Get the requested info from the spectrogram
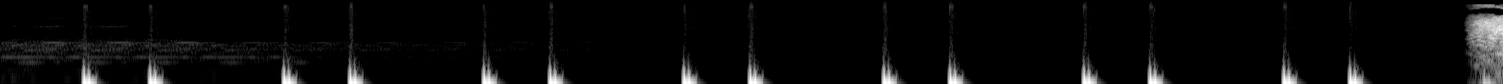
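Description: Heartbeat sound effect: slow, evenly spaced pairs of low thuds in a lub-dub rhythm, about one beat a second.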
